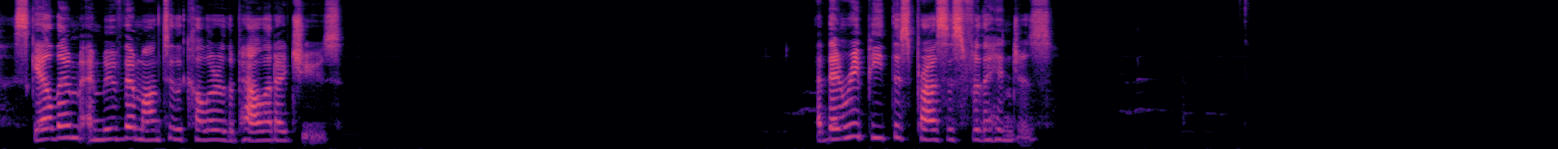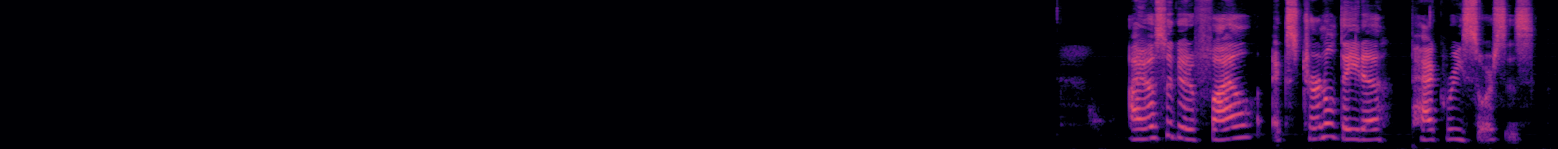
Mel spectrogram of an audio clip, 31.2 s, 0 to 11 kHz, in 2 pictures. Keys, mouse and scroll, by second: 0.5 s, 3.7 click, 4.3 g, 5.5 click, 6.1 Tab, 6.8 middle click, 8.9-12.5 drag, 12.6 KP_1, 12.8 Tab, 12.9 a, 13.2 u, 13.3 click, 14.1 g, 15.0 shift+click, 15.4 g, 16.3 click, 17.4 Tab, 17.6 click, 18.6 Tab, 18.8 a, 19.1 u, 19.3 click, 19.9 g, 20.0 x, 20.8 shift+click, 21.2 g, 21.9 click, 22.2 s, 22.6 click, 22.9 Tab, 23.0 click, 23.7 Tab, 24.2 click, 24.7 middle click, 27.3 click.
